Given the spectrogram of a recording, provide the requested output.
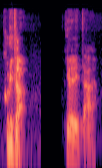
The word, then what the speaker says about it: Kurita: And like, I always mispronounce his name, so say me again. It's Kurita? Yeah, Kurita.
